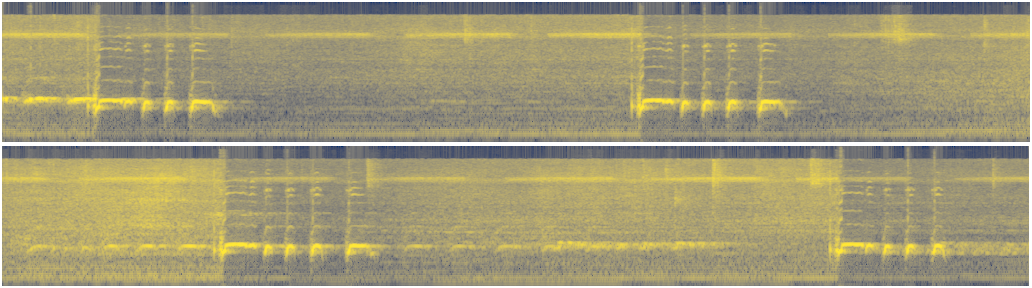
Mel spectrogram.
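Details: Zebra dove of local stock singing its engkel style to provoke replies: bursts of rapid, clipped cooing notes repeated about every three seconds, with softer drawn-out coos between, over a low mechanical hum and a thin high tone.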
